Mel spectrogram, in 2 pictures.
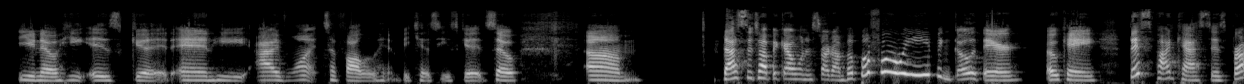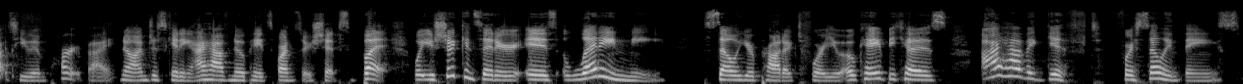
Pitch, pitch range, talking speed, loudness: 205 Hz, 190-250 Hz, 175 wpm, -20 LUFS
